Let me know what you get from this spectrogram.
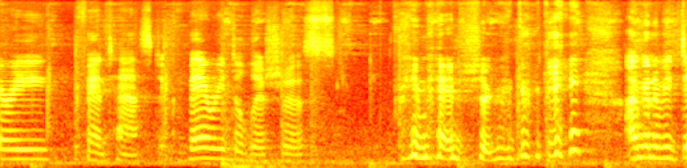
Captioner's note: laughs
